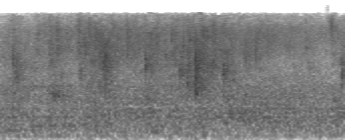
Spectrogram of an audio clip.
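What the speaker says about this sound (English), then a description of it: "I'm not just going to power him with water the entire time. I'm going to do a little bit of the water." Water runs steadily over a dog during a bath, a continuous close splashing wash like a tap or shower stream with no talking.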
